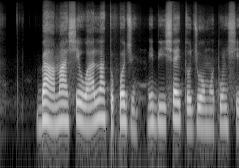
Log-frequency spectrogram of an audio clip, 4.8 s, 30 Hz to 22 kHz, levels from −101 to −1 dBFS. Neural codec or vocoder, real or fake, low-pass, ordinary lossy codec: autoencoder, 48 kHz, 32 numbers a frame, DAC-VAE, trained on Japanese speech; fake; none; none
